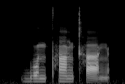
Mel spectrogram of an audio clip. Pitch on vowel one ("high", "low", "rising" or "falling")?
high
